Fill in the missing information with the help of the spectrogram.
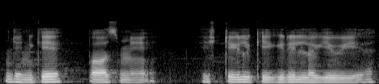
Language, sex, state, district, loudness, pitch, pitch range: Hindi, male, Uttar Pradesh, Saharanpur, -17 LUFS, 110 Hz, 105-120 Hz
